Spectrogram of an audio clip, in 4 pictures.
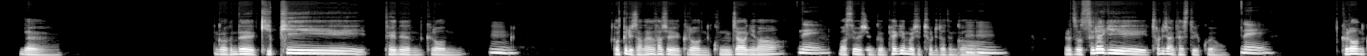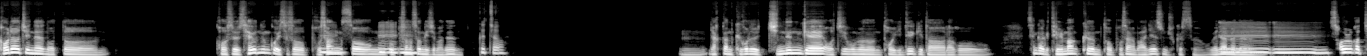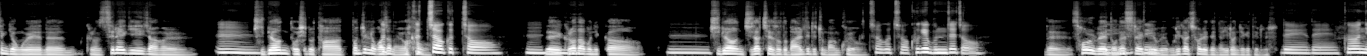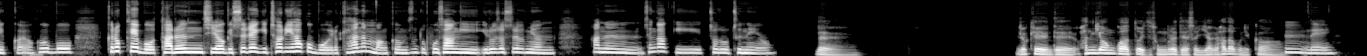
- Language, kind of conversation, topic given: Korean, unstructured, 기후 변화로 인해 사라지는 동물들에 대해 어떻게 느끼시나요?
- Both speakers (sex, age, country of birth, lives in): female, 30-34, South Korea, South Korea; male, 20-24, South Korea, South Korea
- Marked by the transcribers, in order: other background noise; laughing while speaking: "하잖아요"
